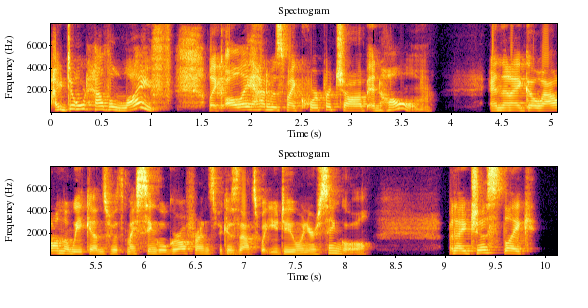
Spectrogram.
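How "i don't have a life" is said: sudden, high, gasping tone of realization. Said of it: "I was like".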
